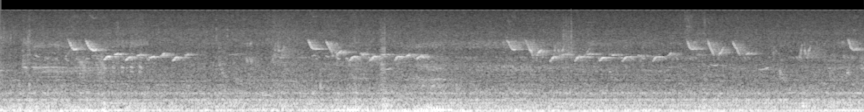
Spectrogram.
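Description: A songbird repeats the same short phrase four times, about every three seconds: two or three quick high falling notes, then a run of about five short notes. A steady low hum and rumble runs underneath.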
